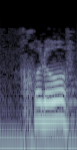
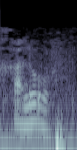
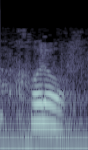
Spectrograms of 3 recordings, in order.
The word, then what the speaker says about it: خلوف: ثم بين عليه الصلاة والسلام وأقسم على هذا الأمر تأكيدا، والذي نفس محمد بيده عليه الصلاة والسلام لخلفة، وفي اللفظ الآخر لخلوف، خلوف بضم الخاف بضم الخاء واللام، بعض الناس ينطقها بفتح الخاء وهذا خطأ، يقول خلوف، لا الصواب خلوف،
